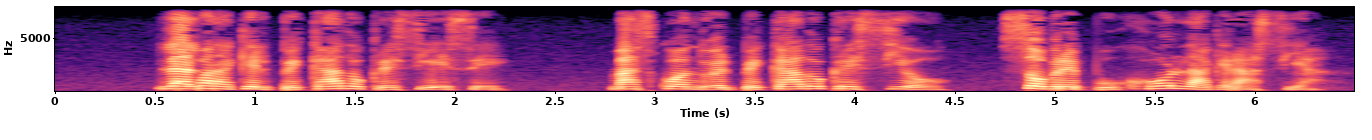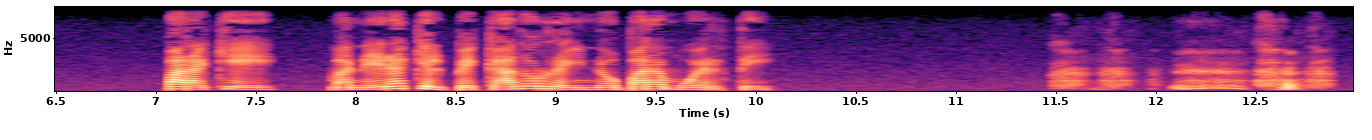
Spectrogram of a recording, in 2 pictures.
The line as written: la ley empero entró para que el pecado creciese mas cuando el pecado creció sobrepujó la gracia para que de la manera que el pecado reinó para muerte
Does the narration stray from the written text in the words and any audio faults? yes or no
yes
